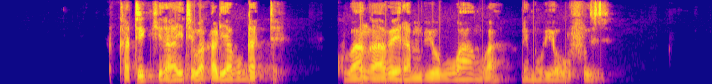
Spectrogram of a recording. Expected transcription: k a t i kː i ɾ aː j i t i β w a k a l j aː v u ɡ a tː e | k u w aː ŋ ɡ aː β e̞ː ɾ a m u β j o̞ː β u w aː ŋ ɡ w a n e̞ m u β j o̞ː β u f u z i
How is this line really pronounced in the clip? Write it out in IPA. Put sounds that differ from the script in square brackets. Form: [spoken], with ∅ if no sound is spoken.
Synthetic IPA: k a t i kː i ɾ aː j i t i β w a k a l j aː [β] u ɡ a tː e | k u [β] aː ŋ ɡ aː β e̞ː ɾ a m u β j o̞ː β u w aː ŋ ɡ w a n e̞ m u β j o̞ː β u f u z i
